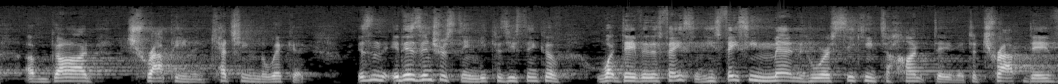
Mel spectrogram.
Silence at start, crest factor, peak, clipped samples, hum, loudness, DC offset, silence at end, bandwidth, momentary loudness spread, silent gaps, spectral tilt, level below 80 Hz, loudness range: 0 s; 18 dB; 0 dBFS; under 0.1%; none; -16 LUFS; under 0.1%; 0 s; 17 kHz; 9 LU; none; -3 dB/octave; -58 dBFS; 2 LU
